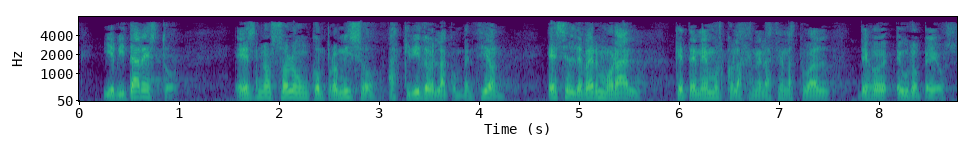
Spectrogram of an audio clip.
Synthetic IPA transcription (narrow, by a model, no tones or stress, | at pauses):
ie̞β̞it̪aɾe̞st̪o̞ | e̞zno̞so̞louŋko̞mpɾo̞miso̞aðkiɾiðoe̞nlako̞mbe̞nθjo̞n | e̞se̞ld̪e̞β̞e̞ɾmo̞ɾal | ke̞t̪e̞nẽ̞mo̞sko̞nlaxe̞ne̞ɾaθjo̞nak̚t̪ual | d̪eewɾo̞pe̞os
